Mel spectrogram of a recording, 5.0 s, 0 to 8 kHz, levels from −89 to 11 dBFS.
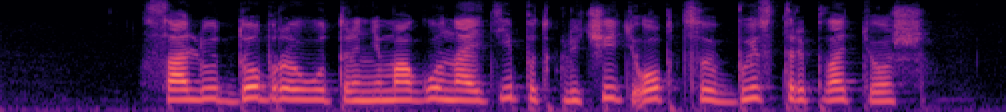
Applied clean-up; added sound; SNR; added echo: none; none; none; none.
